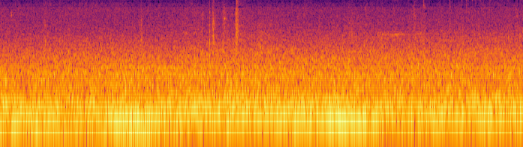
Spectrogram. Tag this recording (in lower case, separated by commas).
vehicle, bicycle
